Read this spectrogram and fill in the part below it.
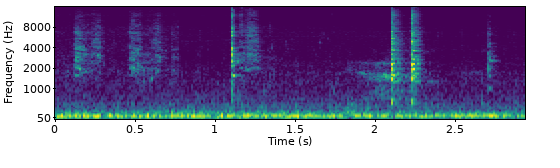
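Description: An ice candy mixture with cornstarch is stirred in a pot, brisk scraping and clinking strokes in short bursts over a low steady background; no talking.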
